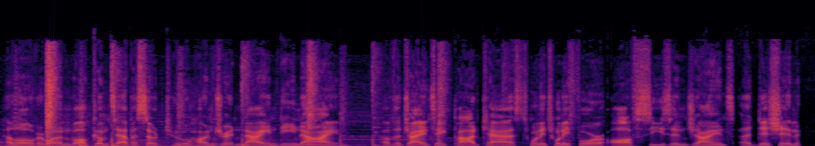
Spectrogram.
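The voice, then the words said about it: Sick voice with a cold. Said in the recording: “If you can't tell by my voice, I'm a little bit under the weather ... I just have a common cold”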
